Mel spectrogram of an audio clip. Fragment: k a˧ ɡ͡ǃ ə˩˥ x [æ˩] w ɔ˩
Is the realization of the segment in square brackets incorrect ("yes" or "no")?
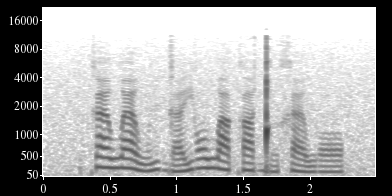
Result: no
